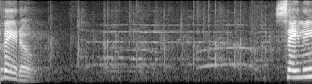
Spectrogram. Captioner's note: audience applauding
